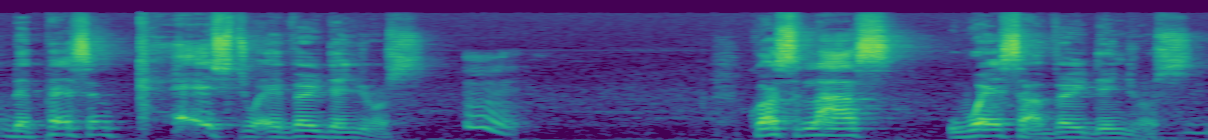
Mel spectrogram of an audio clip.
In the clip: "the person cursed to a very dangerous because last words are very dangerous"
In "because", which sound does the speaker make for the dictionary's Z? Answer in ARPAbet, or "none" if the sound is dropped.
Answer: S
